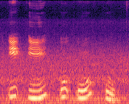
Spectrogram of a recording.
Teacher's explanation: संवृत जो होता है पूरी तरीके से मुंह बंद होता है हमारा। यहाँ से दोस्तों से होंठ जो होते हैं हमारे वो चिपके होते हैं और इन चीज़ों का हम उच्चारण कर सकते हैं, जैसे ई, उ।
